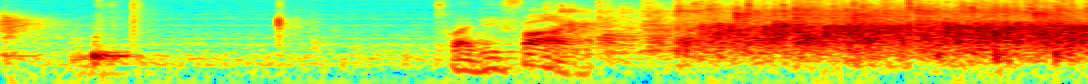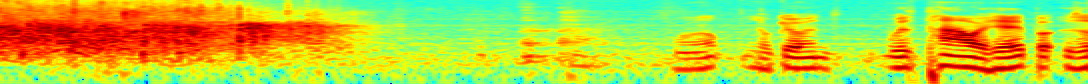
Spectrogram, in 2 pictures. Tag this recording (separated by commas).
Speech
